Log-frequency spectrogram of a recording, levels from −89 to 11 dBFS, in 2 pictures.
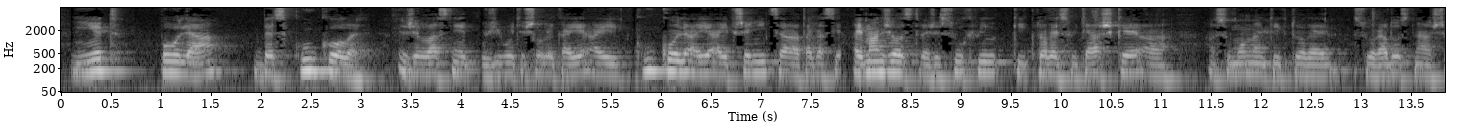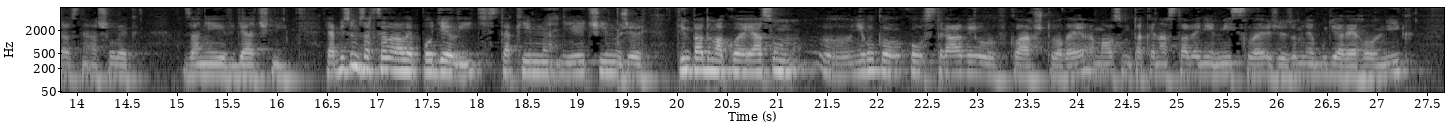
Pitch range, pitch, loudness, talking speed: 130-155 Hz, 140 Hz, -26 LUFS, 165 wpm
